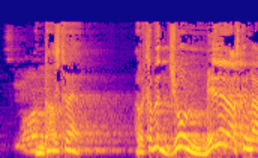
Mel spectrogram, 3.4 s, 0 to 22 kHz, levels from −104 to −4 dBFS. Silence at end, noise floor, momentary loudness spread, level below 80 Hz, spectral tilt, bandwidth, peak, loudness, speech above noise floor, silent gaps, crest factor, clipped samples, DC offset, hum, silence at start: 0 s; -36 dBFS; 17 LU; -50 dBFS; -4 dB/octave; 12.5 kHz; 0 dBFS; -12 LUFS; 24 dB; none; 12 dB; under 0.1%; under 0.1%; none; 0.2 s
